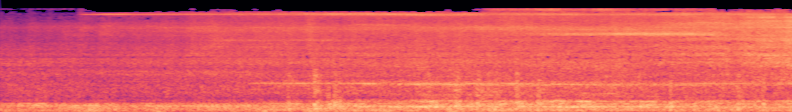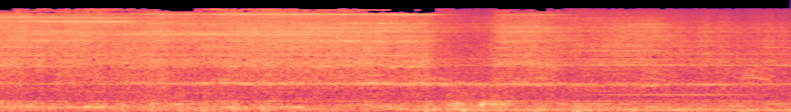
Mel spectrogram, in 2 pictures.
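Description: Queensland Rail electric multiple-unit passenger train running into the station and slowing alongside the platform: a rising rumble of wheels on rail with a steady whine and high-pitched wheel squeal, loudest as the cars pass close by, easing off about twelve seconds in.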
